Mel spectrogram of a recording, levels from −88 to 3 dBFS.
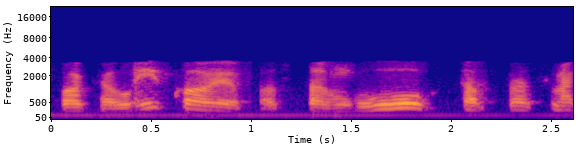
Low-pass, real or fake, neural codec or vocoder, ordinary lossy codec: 3.6 kHz; real; none; MP3, 24 kbps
